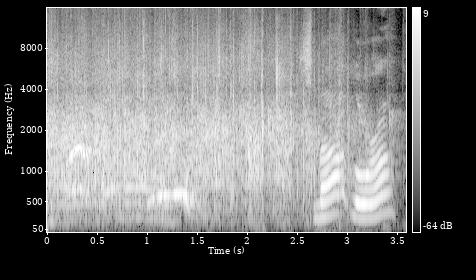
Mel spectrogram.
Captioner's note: cheering, applause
